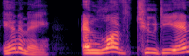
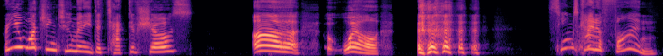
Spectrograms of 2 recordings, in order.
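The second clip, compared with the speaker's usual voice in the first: put-on higher, bright girlish voice; cheerful sporty girl; 8 semitones higher, 4 dB louder than usual. Narrator voicing Asahina shrugging off the suspicion, girlish higher voice. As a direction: play her as easygoing and sheepish.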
